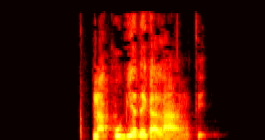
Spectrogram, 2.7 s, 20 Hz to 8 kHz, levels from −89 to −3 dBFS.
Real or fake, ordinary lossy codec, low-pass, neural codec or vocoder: real; MP3, 32 kbps; 7.2 kHz; none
